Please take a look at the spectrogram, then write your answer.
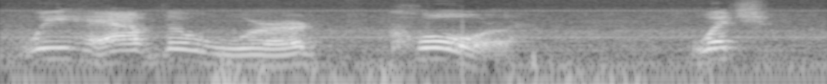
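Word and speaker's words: כָּל: But a kametz hatuf transforms to an O sound. That's how we get the Hebrew word kol. And most people, when they start learning Hebrew, they'll pronounce it kal.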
